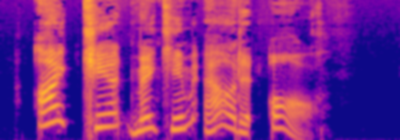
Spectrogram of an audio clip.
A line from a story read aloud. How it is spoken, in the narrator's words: she said in an aggrieved voice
